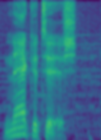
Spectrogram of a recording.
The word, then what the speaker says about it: Natchitoches: In Louisiana's oldest city, Natchitoches, pronounced Natchitoches, you can celebrate, discover, and explore the destination of travelers since 1714.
